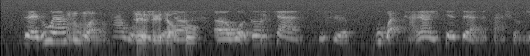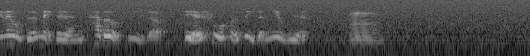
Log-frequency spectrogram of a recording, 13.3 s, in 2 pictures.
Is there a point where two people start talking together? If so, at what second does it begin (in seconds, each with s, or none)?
0.8 s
